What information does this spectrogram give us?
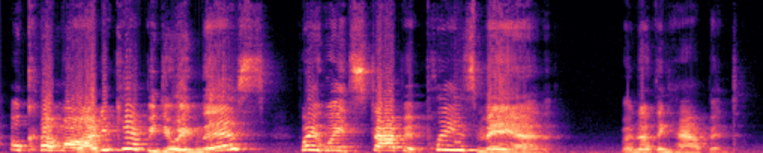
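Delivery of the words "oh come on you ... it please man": high, loud protesting plea; desperate crying out. A narrator's reading. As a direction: plead loudly as if begging someone to stop. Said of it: "while crying out things like".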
